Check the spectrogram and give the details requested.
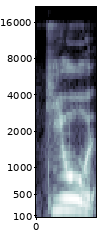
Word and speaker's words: cure: पढ़ते हैं, Puro, SURE श्योर, यहाँ पर CURE क्योर, ऐसे पढ़ते हैं।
